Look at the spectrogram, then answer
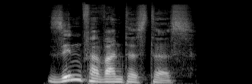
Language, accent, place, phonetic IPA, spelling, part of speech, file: German, Germany, Berlin, [ˈzɪnfɛɐ̯ˌvantəstəs], sinnverwandtestes, adjective, De-sinnverwandtestes.ogg
- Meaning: strong/mixed nominative/accusative neuter singular superlative degree of sinnverwandt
